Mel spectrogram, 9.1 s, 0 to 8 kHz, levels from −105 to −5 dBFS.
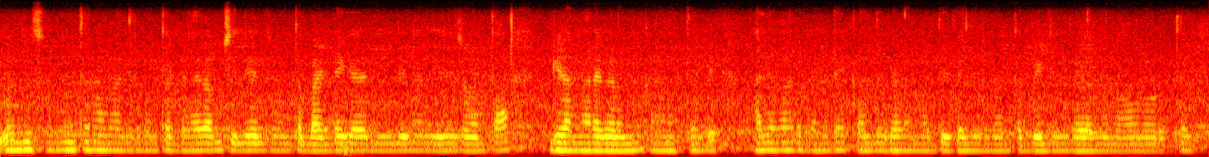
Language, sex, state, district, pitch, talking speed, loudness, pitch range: Kannada, male, Karnataka, Belgaum, 135 Hz, 125 wpm, -35 LUFS, 130-140 Hz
